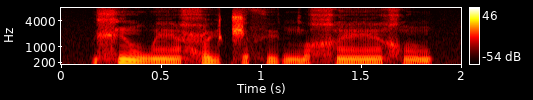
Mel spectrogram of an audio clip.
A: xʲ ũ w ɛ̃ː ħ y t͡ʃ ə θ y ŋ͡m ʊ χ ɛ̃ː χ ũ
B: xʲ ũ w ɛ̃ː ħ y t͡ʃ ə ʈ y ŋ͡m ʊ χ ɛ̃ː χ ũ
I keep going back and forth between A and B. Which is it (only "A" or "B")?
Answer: A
